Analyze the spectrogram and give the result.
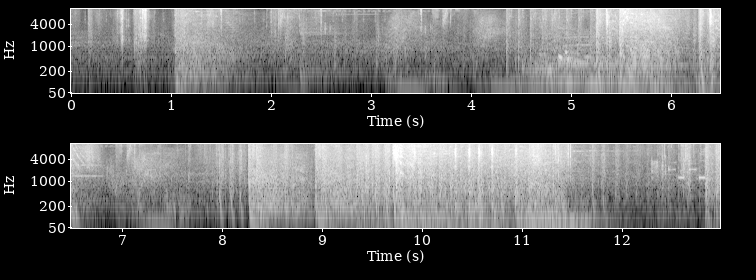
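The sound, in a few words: SMG gunfire in the video game Fortnite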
